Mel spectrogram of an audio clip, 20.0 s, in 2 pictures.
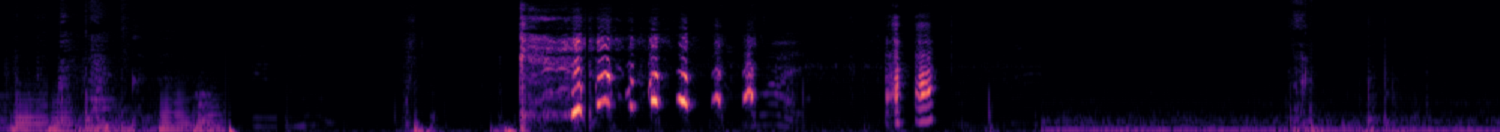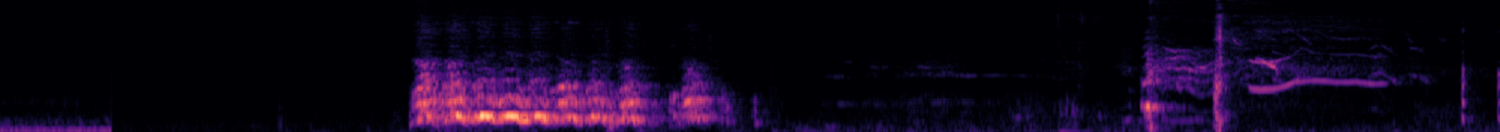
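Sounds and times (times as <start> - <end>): steady low hum: 6.9 - 10.8.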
